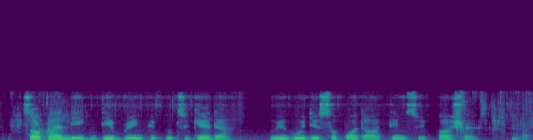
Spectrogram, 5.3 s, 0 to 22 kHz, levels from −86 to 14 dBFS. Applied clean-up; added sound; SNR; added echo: neural separator model SepFormer DNS4.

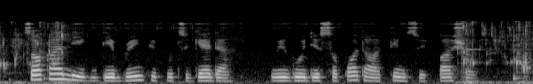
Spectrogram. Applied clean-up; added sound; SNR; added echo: none; Liquid; 14 dB; none.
